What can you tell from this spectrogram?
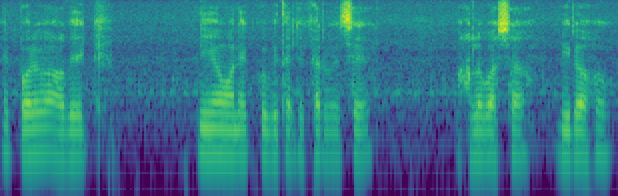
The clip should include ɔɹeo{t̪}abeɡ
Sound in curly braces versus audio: incorrect: none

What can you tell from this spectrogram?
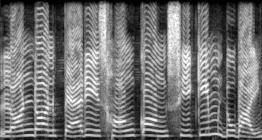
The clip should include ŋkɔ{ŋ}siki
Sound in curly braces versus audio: correct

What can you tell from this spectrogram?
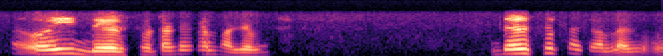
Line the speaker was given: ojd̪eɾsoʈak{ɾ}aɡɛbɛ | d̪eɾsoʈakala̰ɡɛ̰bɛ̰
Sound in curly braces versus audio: incorrect: l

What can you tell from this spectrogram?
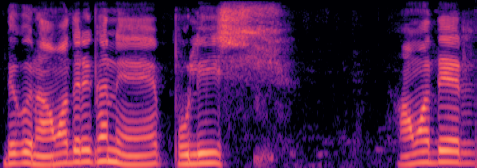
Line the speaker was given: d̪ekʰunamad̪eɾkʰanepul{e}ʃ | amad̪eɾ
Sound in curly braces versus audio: incorrect: i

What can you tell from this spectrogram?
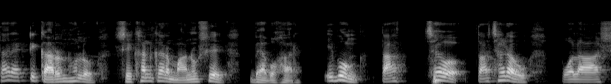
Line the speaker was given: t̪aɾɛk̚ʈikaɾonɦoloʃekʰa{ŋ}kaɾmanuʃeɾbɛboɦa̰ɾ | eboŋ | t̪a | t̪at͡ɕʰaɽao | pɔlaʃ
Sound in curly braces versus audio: incorrect: n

